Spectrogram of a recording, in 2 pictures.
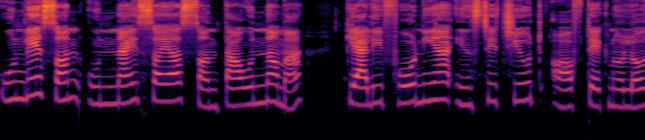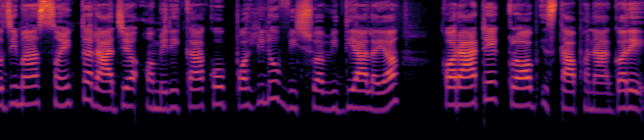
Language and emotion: Nepali, neutral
